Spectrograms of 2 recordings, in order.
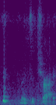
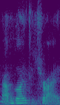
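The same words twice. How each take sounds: First: Breathless giggly whisper, a bit quicker; laughing whisper. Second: Said in the usual way. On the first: Real, not acted. Promising viewers giveaways, laughing it off in a whisper. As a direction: laugh it out under your breath.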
